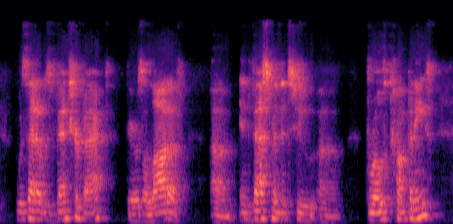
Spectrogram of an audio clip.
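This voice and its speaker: A somewhat breathy man with an American accent and lively intonation. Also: big swings in loudness. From United States. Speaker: finance executive. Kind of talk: interview. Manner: repetitive false starts.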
